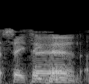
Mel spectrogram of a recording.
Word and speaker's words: seitan: All right, what's this fake meat stuff, this seitan or whatever it's called? Oh, yeah. Yeah, it was... – Is that how you say it? – Yeah, seitan.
